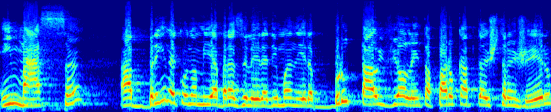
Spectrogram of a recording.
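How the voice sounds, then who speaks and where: Against noticeable background noise, a man talks at a fairly quick pace in a high pitch with ordinary pitch variation. His tone is animated, and his loudness stays very even. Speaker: political commentator. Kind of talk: political speech to live audience. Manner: fast.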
